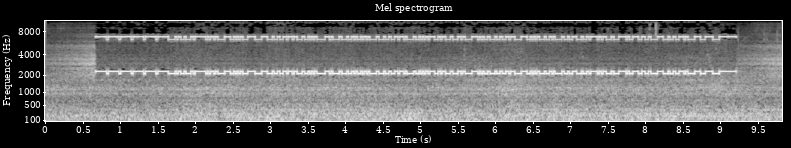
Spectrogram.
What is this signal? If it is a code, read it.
RTTY (45.45 baud, 170 Hz shift), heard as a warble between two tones, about 2200 Hz centre, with the noise inside a car. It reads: FORMO PARTE DE PERUANOS POR EL KAMBIO COMO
